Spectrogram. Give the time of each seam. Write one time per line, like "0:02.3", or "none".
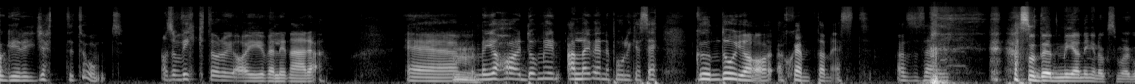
0:01.6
